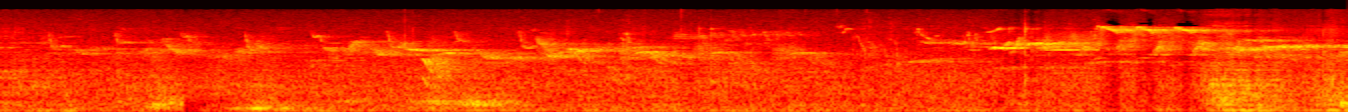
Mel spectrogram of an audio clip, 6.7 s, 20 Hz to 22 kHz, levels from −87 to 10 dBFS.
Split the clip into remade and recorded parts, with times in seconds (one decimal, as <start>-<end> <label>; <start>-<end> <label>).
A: 0.0-6.7 recorded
